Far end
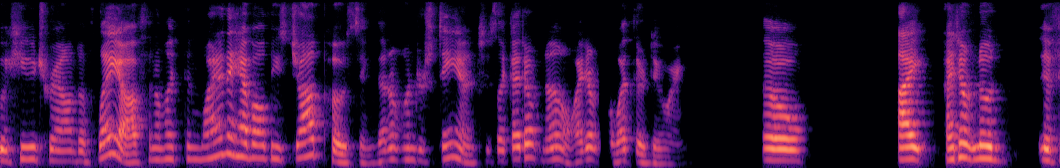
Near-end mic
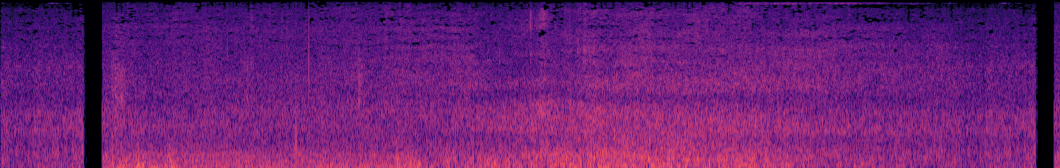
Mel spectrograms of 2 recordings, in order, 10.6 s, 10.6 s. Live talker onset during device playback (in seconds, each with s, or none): none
